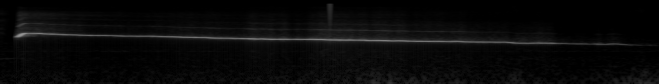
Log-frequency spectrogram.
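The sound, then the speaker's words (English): A single long whistled note, clear and pure, gliding slowly and evenly downward in pitch for about eight seconds, with no talking over it. “was that you whistling or was that actually a sound effect from your phone?”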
